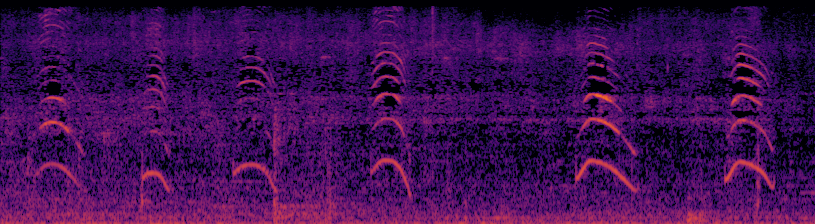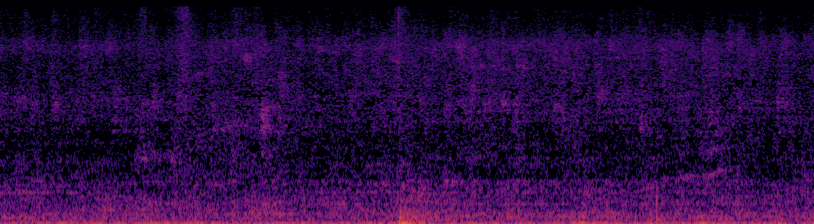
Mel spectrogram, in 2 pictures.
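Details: Baby British Shorthair kittens meowing: six short, high, arched mews spaced about a second apart in the first eight seconds, then only faint room noise for the rest.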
